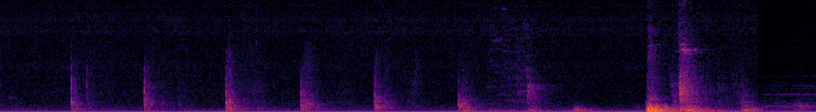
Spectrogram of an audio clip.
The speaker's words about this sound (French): Elle va leur ouvrir la porte.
